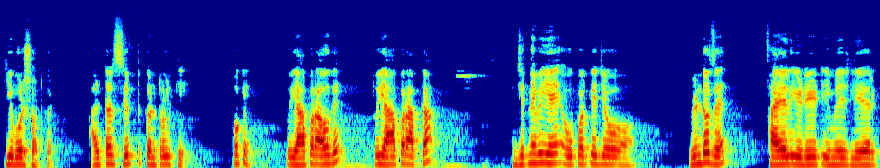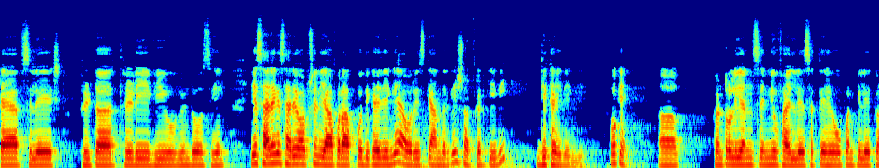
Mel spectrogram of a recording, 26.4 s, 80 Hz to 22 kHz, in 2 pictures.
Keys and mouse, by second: 4.4 click, 18.1 click, 20.1 click.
